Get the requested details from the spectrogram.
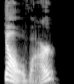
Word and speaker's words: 药丸儿: 当然，有些北京话不加儿化韵，是用来的发音就会引起许多误会，比如像药丸，其发音是要药丸。要完，那就是要快死了。药还没吃呢，人就要完了，岂不是找挨骂吗？所以一定要说药丸儿。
